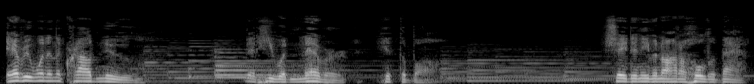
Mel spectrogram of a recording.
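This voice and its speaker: A man telling a parable to a church congregation, with deliberate, slow storytelling that builds in excitement. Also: medium pitch.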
